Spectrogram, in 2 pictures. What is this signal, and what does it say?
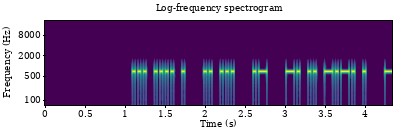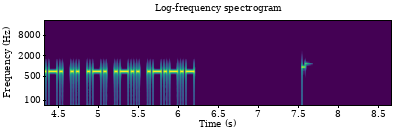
Morse code, heard as a keyed tone, about 34 wpm, 700 Hz. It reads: SHE IS A NICE GIRL.
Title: Sentences from Top 1100 Words 35wpm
